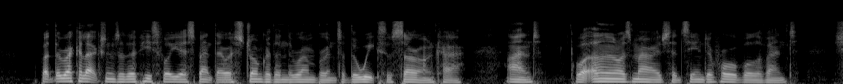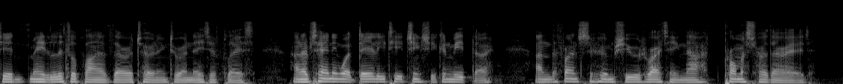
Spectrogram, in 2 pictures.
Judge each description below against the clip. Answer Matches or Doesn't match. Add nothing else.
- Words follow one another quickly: Matches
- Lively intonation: Doesn't match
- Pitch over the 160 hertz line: Doesn't match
